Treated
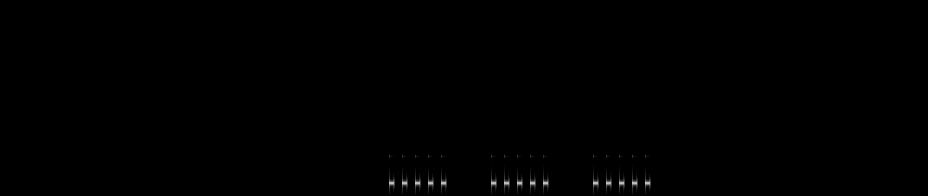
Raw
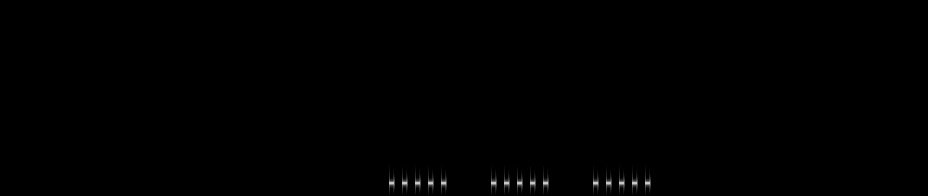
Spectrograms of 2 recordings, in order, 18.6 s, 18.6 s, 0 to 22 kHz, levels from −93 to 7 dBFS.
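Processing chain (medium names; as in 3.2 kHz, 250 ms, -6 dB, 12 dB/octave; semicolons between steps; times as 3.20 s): compression, threshold -20 dBFS, peak gain reduction 5 dB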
